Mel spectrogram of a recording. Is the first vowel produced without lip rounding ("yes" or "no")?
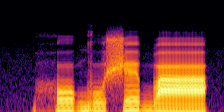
no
